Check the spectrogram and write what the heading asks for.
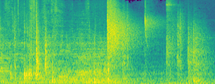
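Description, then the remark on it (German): A sharp, loud crash of a camera, angrily torn from a PC and hurled against a wall, rings out midway: a sudden bright impact followed by a brief clatter and a couple of smaller knocks over a low background rumble. “Wütend reißt er die Kamera vom PC und schleudert sie gegen die Wand.”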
